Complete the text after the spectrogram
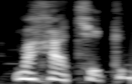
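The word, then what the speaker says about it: Macháček: Él es Jan Machacek, se escribe Machacek... pero se pronuncia Machacek,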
